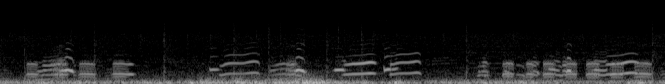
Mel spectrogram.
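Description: Canada goose honking and clucking: a string of short, rising honks, with quick runs of clucks about half a second in and again from about five seconds in, over a low rumble.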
